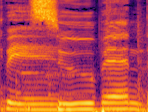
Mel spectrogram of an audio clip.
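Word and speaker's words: Soobin: Did I pronounce that correct, Stephanie? Subin. There's like three O's. – Exactly.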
